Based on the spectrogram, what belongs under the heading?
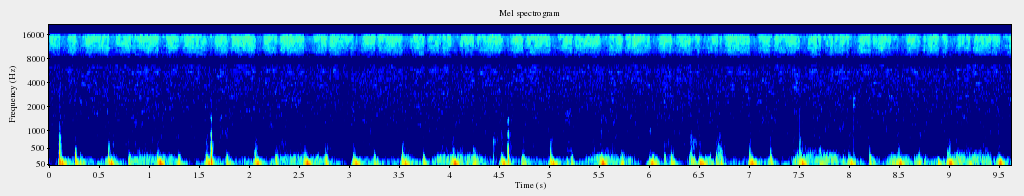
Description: in this video my heart was beating very quickly and breathing just as hard.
